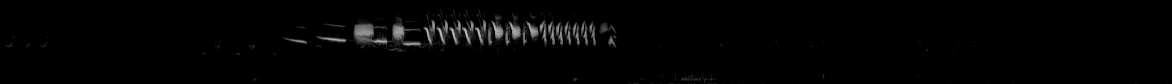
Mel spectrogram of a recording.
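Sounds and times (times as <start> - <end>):
vesper sparrow singing: 2.9 - 6.2.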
